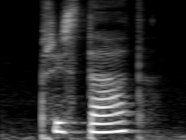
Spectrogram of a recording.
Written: atterrir

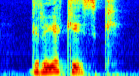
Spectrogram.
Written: grekisk

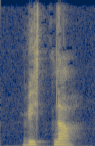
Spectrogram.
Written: vittna

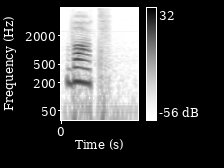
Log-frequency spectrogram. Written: speaking

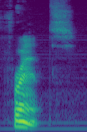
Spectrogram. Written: France

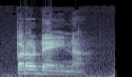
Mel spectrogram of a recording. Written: magasin

